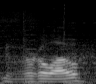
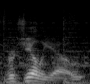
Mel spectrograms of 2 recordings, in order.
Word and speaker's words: Virgilio: bartender you look winded virgolo virgilio it's pronounced but Helio no I'm pretty sure it's virgilio you said as much the last time you came pronunciations are a silly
